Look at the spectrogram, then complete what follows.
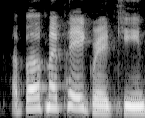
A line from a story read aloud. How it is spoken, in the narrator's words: he answered, and then had to laugh at himself for his irritation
